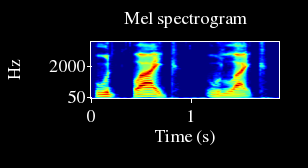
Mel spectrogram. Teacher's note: 听力中 would 的的会失去爆破，不读出来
